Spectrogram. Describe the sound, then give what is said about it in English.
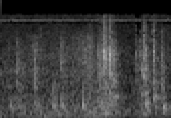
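An office door opens with a drawn-out, rumbling scrape lasting under two seconds, fairly loud, with no voices over it. “Come in, Westfield. Come in. Close the door.”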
